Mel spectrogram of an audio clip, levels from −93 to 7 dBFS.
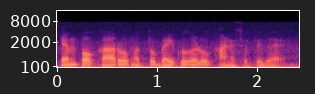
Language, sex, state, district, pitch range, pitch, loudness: Kannada, male, Karnataka, Bangalore, 100-110 Hz, 105 Hz, -17 LUFS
